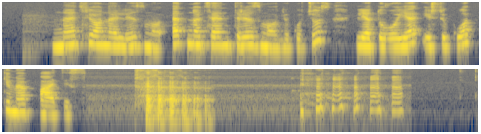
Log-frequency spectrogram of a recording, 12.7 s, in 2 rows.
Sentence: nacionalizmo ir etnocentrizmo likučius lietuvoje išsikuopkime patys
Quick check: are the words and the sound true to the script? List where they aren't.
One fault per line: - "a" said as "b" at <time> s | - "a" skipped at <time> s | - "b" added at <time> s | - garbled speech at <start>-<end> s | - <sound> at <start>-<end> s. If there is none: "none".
- "ir" skipped at 2.1 s
- laugh at 8.1-9.2 s
- laugh at 10.2-11.8 s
